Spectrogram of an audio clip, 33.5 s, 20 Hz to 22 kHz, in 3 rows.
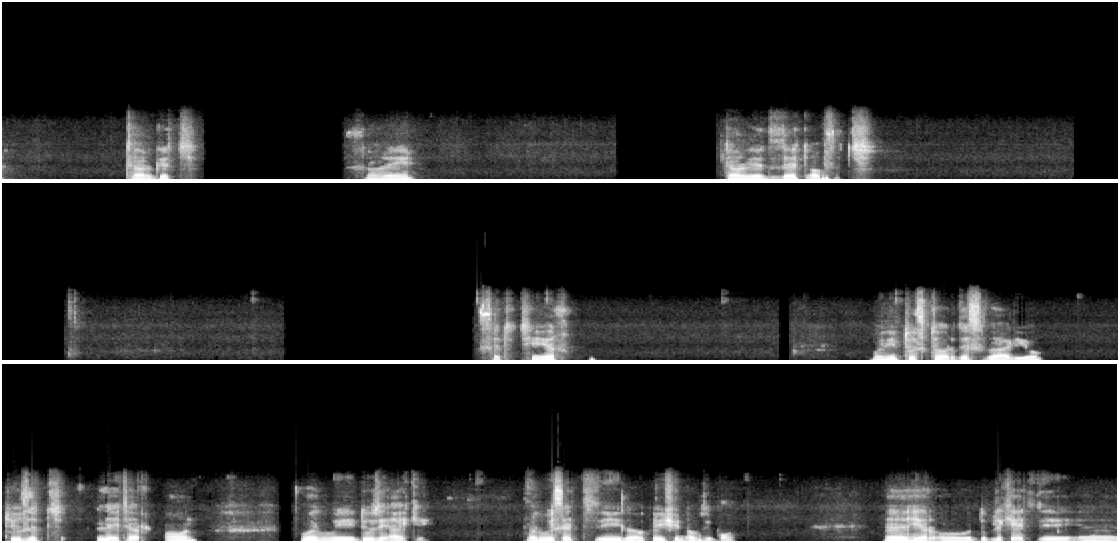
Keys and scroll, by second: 0.0-1.6 typing, 3.2 Left, 4.4 a, 5.4 Right, 7.5 shift+z, 8.6-11.3 typing, 11.7 Return.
